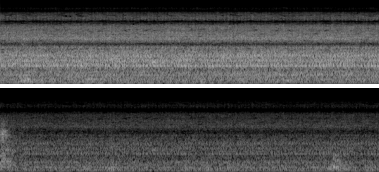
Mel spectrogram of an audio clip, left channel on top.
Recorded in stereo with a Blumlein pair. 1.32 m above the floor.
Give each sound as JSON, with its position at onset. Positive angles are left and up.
{"t": 0.0, "sound": "an engine running", "azimuth_deg": 35}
